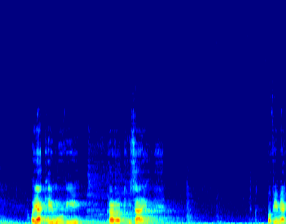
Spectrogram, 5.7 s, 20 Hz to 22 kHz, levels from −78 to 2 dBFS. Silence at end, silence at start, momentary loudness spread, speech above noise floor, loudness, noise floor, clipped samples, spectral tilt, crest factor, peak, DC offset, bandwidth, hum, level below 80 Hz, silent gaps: 0 s; 0 s; 24 LU; 21 dB; -22 LUFS; -42 dBFS; under 0.1%; -6 dB/octave; 24 dB; 0 dBFS; under 0.1%; 9.8 kHz; none; -42 dBFS; none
